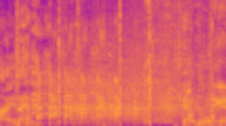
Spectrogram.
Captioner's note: laughter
